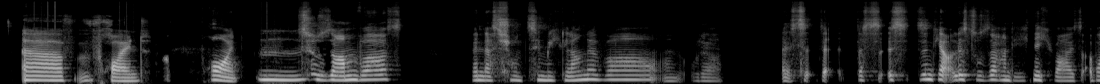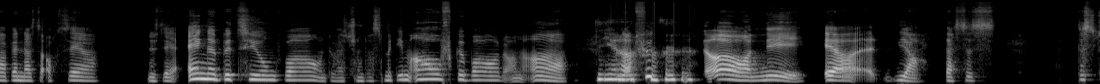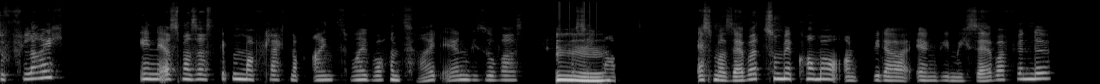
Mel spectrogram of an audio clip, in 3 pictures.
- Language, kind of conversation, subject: German, advice, Wie kann ich meiner Familie erklären, dass ich im Moment kaum Kraft habe, obwohl sie viel Energie von mir erwartet?
- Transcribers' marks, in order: distorted speech; unintelligible speech; stressed: "enge"; laughing while speaking: "Ja"; put-on voice: "oh ne, er"; chuckle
